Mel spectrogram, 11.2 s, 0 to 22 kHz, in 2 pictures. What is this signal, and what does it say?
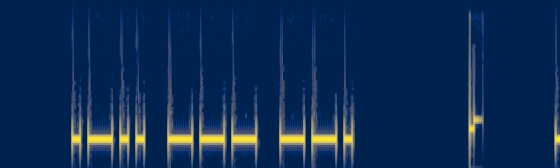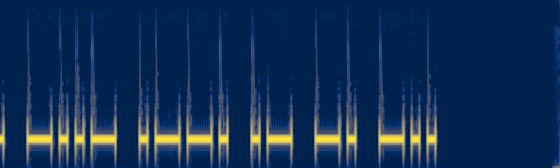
Morse code, heard as a keyed tone, about 15 wpm, 700 Hz. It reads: LOG EXPAND
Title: Sentences from Top 1400 Words - New Word Drill Alt - 15wpm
